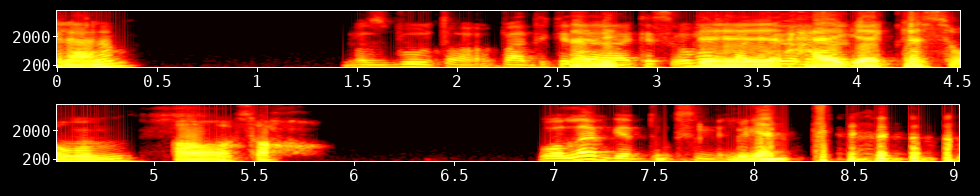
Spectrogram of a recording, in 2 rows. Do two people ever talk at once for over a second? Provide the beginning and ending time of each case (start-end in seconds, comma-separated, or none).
2.5-4.3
